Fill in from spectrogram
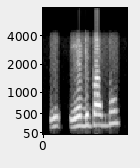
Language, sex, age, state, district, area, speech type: Telugu, male, 18-30, Telangana, Khammam, urban, conversation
